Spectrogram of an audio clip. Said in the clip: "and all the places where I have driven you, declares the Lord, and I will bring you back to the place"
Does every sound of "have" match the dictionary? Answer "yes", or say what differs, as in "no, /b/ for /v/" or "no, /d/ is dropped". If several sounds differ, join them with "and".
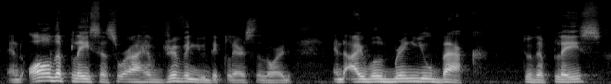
yes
